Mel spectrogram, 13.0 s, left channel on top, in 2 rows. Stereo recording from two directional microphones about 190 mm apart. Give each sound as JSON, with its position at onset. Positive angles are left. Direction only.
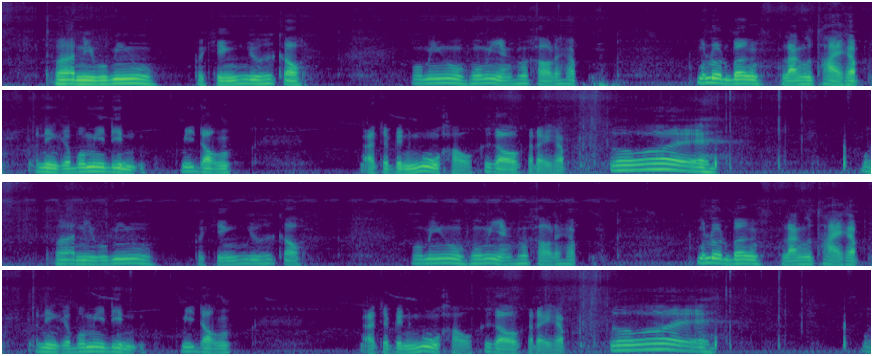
{"t": 0.3, "sound": "speech", "side_deg": 35}
{"t": 3.1, "sound": "speech", "side_deg": 10}
{"t": 11.6, "sound": "speech", "side_deg": 20}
